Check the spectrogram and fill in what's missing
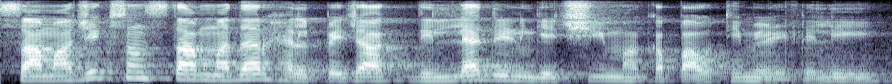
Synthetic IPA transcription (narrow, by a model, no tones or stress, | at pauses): samad͡ʑiksə̃w̃st̪ʰaməd̪əɾɦelped͡ʑak̚d̪iljad̪iɳɡet͡ɕiːm̤akapawt̪iːmiɭʈeliː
